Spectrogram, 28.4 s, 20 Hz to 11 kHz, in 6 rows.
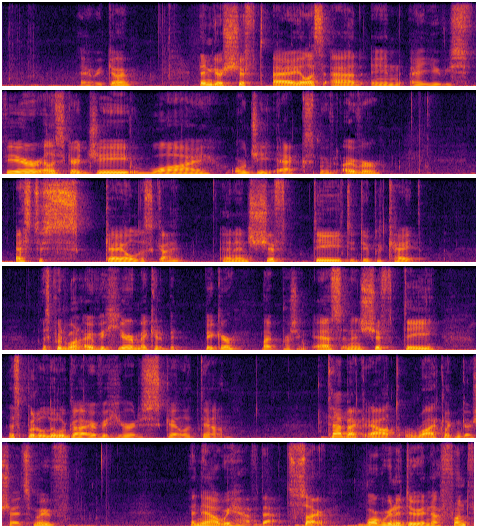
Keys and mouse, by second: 1.1 shift+click, 1.9 shift+a, 4.6 KP_7, 5.2 g, 5.7 y, 6.9 x, 9.1 s, 10.3 click, 10.5 g, 11.4 click, 12.4 shift+d, 14.9 s, 16.9 click, 17.9 shift+d, 19.4 s, 21.8 Tab, 22.8-23.2 right drag, 23.6-23.9 middle drag, 24.0 alt+a, 24.3-25.3 middle drag, 26.3 KP_1, 28.3-28.4 shift+middle drag.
